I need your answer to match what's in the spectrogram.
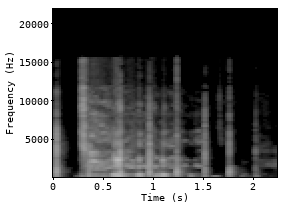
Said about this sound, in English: let me stand up while I applaud.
